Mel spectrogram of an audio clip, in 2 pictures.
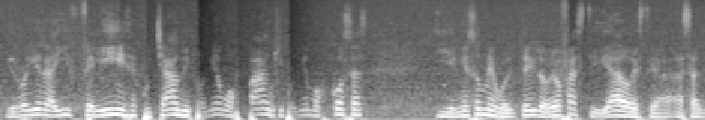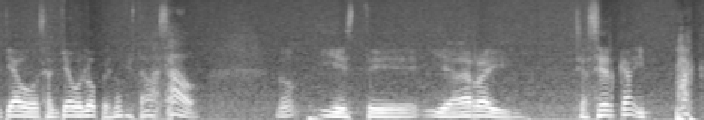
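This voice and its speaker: Man, middle-aged, very dark mellow voice, slightly high pitch, rambling anecdotes, filler-heavy panel talk. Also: normal speed, slight background noise, low-quality recording. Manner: rambling storyteller, frequent "¿no?" and "este" fillers. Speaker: panel speaker.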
